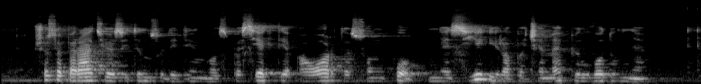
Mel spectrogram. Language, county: Lithuanian, Klaipėda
